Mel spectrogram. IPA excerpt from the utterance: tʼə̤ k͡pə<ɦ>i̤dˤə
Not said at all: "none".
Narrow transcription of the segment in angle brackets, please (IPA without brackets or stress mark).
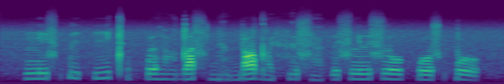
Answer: ɦ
